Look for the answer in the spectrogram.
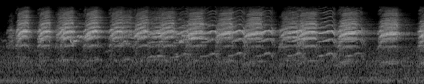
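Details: Distressed rainbow lorikeets defending their nest hollow from attacking noisy miners give harsh, grating high screeches in rapid bursts about twice a second, nearly nonstop, in a raucous chorus.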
